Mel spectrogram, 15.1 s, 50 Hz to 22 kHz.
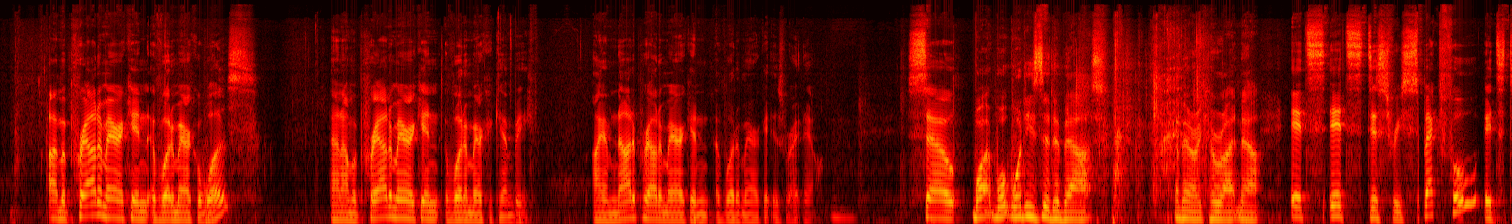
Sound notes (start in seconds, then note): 10.6 applause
